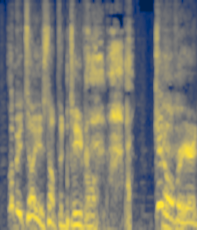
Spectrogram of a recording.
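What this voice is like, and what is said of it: Impression of a pro wrestler's voice. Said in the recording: “That's a pretty good impersonation. ... it actually sounds like... ... Hulk Hogan”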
